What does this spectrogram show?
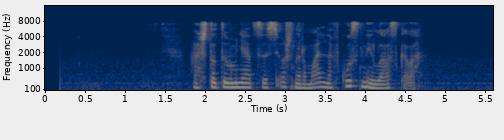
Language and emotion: Russian, positive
